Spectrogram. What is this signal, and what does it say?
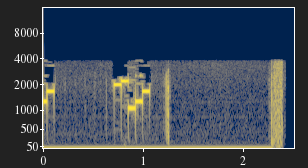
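Five-tone selective call (ZVEI), heard as quick runs of five tones, tones of about 70 ms. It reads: 89136
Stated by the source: SDR receiver recording of ZVEI five-tone selective call 89135, from feuerwehr-orlamuende.org fire brigade server.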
